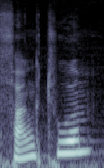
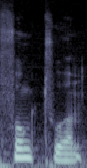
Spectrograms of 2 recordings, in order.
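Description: First: Funk is said like the English word funk. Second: Funk is said with a plain German vowel.

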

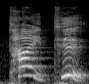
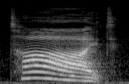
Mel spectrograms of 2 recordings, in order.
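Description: First: The final t is clearly and fully released. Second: The final t is soft and barely audible. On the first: The speaker calls it wrong. "이게 아니라" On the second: The speaker calls it right. "들릴랑 말랑, 이렇게 부드럽게, 살짝 미묘하게 해주는 거예요"

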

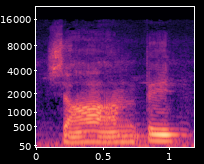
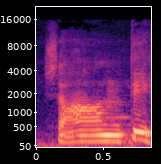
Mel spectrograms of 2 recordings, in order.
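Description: First: The final syllable is low in pitch. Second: The final syllable is high in pitch. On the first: "बीच वाले दोनों ता अनुदात्त हैं" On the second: "अंतिम वाला ता उदात्त है"

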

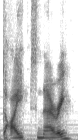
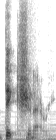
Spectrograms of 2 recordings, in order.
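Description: First: The C is silent, like in indict. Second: The C is pronounced, as in dict. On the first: The speaker calls it wrong. "do I go and reach for the dictionary?" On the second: The speaker calls it right. "usually that D-I-C-T is pronounced dict"

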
